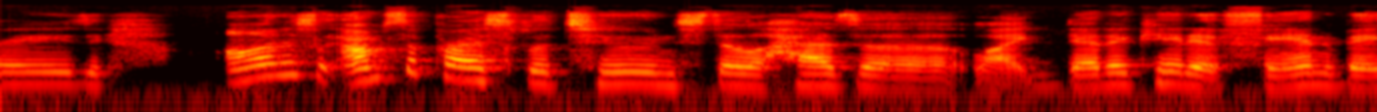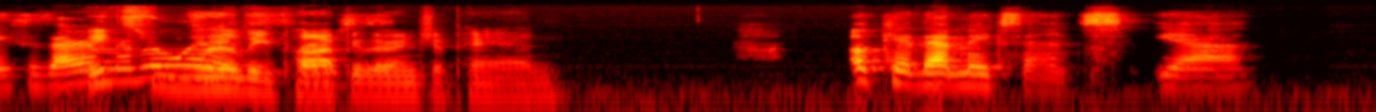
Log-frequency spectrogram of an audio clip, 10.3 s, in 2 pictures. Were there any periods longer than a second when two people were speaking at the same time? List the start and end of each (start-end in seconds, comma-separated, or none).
5.5-6.7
